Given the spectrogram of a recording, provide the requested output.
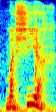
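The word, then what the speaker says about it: משיח: Que em língua hebraica se pronuncia Mashiach, tá?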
